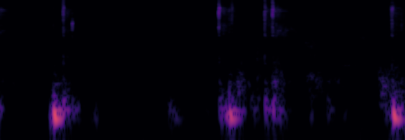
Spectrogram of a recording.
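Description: Four faint, spaced-out computer mouse clicks while a line is drawn on screen.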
